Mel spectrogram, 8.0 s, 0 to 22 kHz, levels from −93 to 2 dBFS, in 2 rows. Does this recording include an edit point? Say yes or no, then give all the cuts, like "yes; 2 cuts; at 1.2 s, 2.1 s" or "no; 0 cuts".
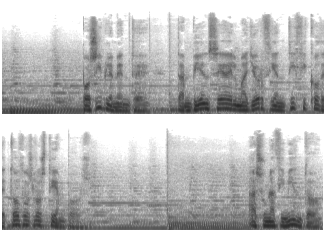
yes; 1 cut; at 1.2 s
